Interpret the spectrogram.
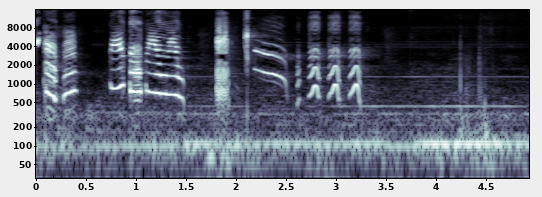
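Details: Talking ring-necked parrot producing speech-like, high-pitched babbled syllables and whistled sliding notes, then a row of three quick chirps, with a low steady indoor hum underneath.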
